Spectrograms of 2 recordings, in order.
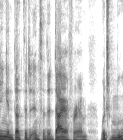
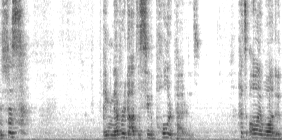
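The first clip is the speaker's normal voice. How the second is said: breathy fake sobbing, blubbering the words; 8 semitones higher, 5 dB quieter than usual. Answering why they are crying in a skit: mock crying. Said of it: "You're freaking crying".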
